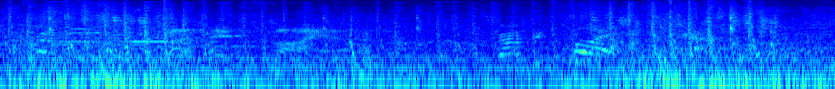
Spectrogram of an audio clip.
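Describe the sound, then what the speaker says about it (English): Rapid bursts of gunfire from the video game Realm of Ruin rattle continuously at a steady, dense rhythm, close and loud, with faint talk mixed in. "that rapid fire is sick"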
